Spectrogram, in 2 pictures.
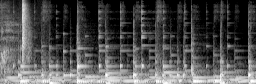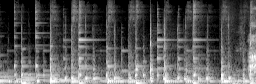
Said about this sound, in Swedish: Ja, och här så kommer vi höra lite afrikansk musik.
